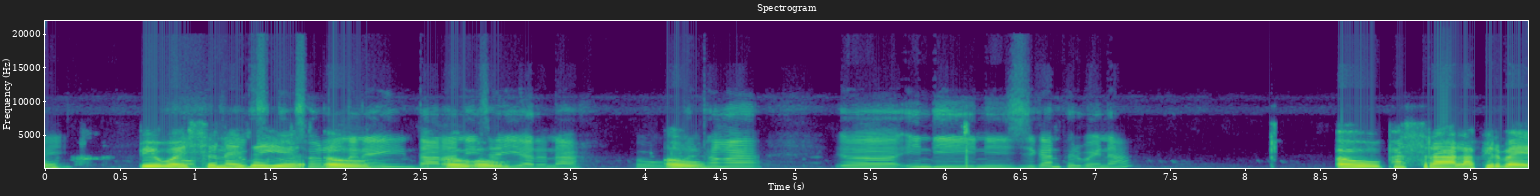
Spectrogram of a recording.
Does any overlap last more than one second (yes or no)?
yes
